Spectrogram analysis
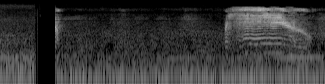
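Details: Dramatic pet cat letting out a single drawn-out meow late on, rich in harmonics and sliding downward in pitch, over a steady low tone and constant background rumble.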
